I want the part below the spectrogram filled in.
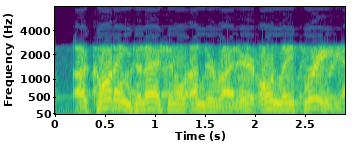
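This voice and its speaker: Background noise is noticeable as a man speaks at a moderate pace. His voice is high-pitched with ordinary pitch variation. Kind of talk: radio commercial read. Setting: 1960s AM radio broadcast.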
